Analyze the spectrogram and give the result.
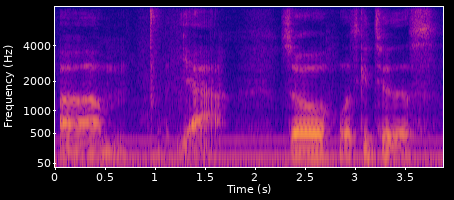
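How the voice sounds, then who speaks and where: A man's voice: fairly low pitch, animated, drawn-out words, noisy background. A man hosting a vlog, introducing a reaction video with a cheap webcam mic, hesitant and full of ums. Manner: hesitant, lots of ums, self-correcting. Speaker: vlog host.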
